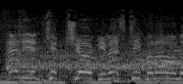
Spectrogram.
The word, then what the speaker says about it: Eliud Kipchoge: Bueno, Eliud Kipchoge, que así lo pronuncian de bien, no como nosotros que decimos muy Kipchoge bien. O lo que nos pase por la cabeza, ha corrido más que una liebre.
